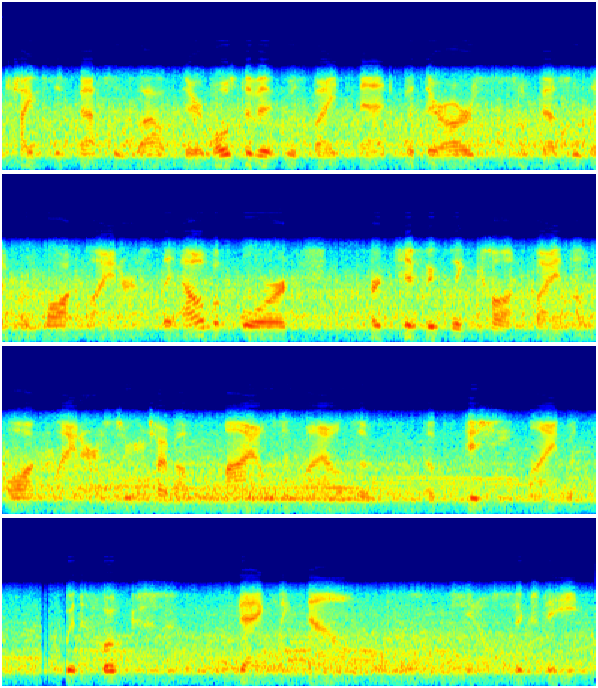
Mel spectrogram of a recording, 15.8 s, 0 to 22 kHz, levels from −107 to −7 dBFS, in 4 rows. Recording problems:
phone-call audio; nothing above 3.5 kHz
traffic noise; loud; throughout; 5 dB below the speech

